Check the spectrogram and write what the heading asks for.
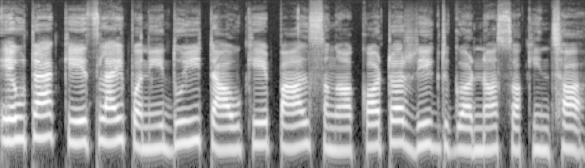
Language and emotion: Nepali, neutral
